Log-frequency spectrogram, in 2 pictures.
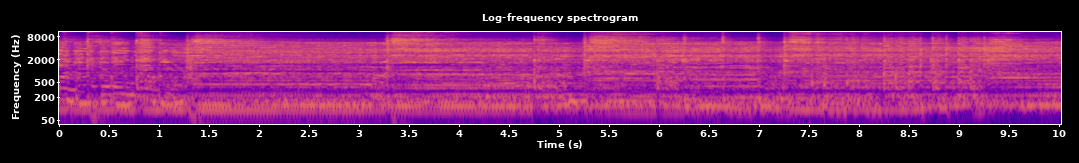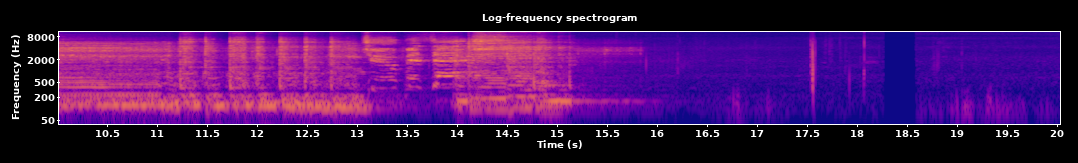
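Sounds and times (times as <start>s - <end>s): live rock band playing: 0.0s - 13.2s, 14.0s - 15.8s.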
